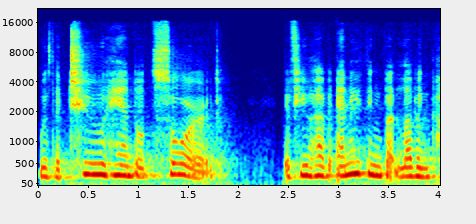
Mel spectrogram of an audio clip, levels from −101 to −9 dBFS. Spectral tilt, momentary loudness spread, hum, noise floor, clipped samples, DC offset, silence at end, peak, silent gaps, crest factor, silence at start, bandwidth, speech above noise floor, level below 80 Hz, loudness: -6 dB/octave; 13 LU; none; -60 dBFS; under 0.1%; under 0.1%; 0 s; -8 dBFS; none; 12 dB; 0 s; 15 kHz; 40 dB; -52 dBFS; -20 LUFS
